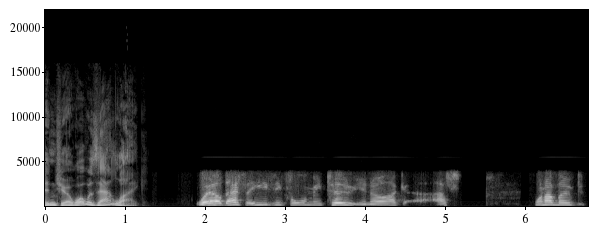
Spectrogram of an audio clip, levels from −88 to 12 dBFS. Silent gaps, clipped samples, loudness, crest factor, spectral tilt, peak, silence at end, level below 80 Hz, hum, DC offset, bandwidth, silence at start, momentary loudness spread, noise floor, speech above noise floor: none; under 0.1%; -19 LUFS; 18 dB; -7 dB/octave; 0 dBFS; 0.1 s; -38 dBFS; none; under 0.1%; 12.5 kHz; 0 s; 16 LU; -73 dBFS; 54 dB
